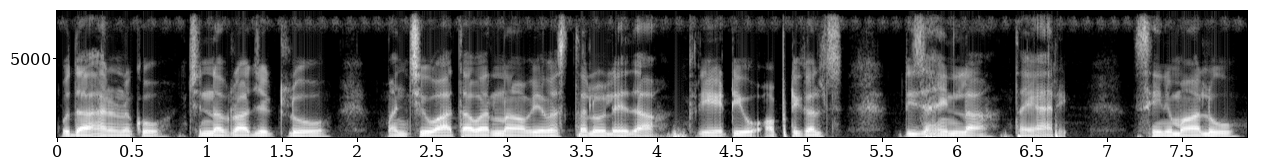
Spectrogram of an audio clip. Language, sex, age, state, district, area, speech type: Telugu, male, 18-30, Telangana, Jayashankar, urban, spontaneous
